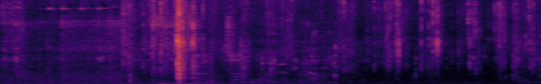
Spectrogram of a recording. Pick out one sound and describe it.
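Crispy fried chicken crackles and crunches as it is pulled apart.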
